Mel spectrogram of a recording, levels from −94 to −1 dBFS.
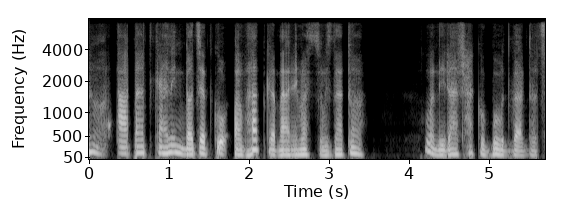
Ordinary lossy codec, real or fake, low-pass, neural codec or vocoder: none; fake; 7.2 kHz; codec, 16 kHz in and 24 kHz out, 0.6 kbps, FireRedTTS-2 codec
